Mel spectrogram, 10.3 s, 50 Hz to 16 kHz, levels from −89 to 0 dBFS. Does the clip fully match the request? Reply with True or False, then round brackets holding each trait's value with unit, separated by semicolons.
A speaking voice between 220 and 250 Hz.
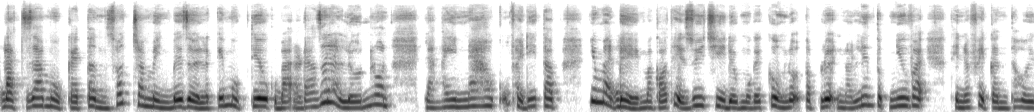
True (230 Hz)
